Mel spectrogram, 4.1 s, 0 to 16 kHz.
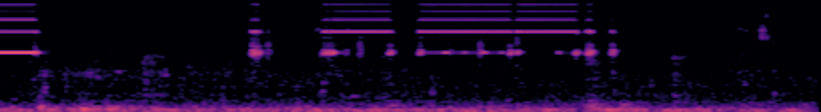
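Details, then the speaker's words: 2002 Toyota Sequoia horn fault, meter on body ground probing steering wheel ground point while turning the wheel: beep cuts in and out unevenly; intermittent steering column ground, not the clock spring as first thought. "Steering column, where ground's at, wherever that is, I still gotta look for it. It's not grounding right. You turn it."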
